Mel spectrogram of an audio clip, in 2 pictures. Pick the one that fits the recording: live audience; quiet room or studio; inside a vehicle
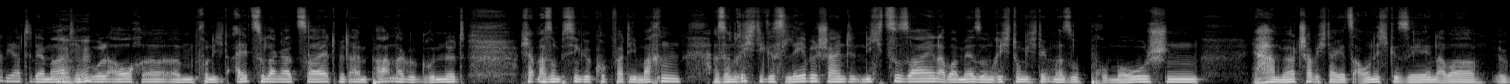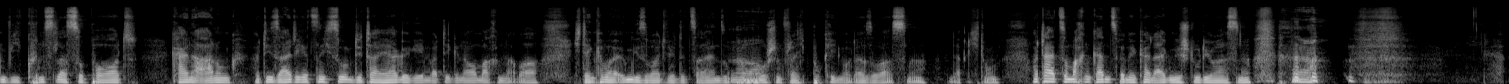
quiet room or studio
